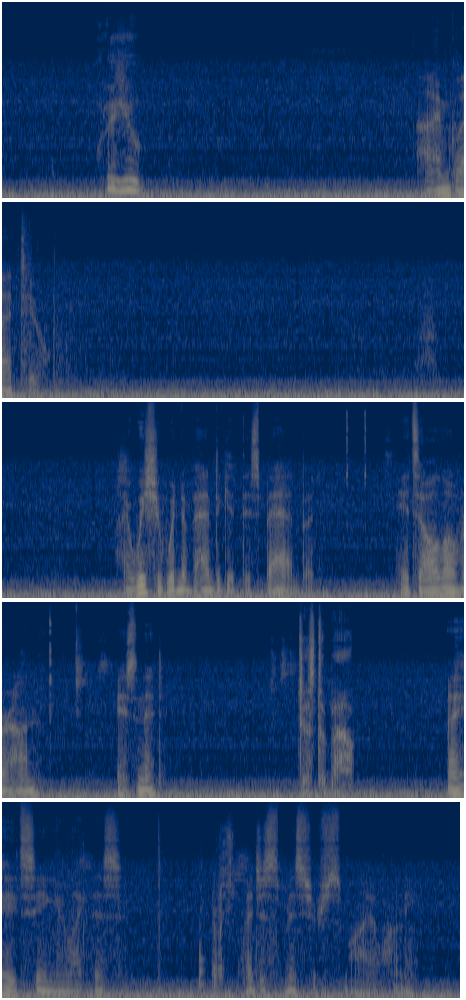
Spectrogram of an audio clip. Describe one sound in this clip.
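A man speaks quietly and gently, in short phrases with pauses.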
